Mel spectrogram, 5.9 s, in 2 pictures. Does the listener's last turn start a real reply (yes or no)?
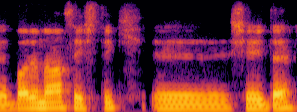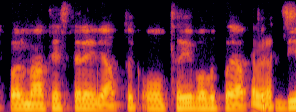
no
